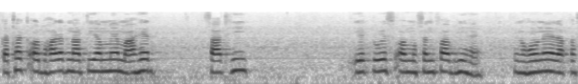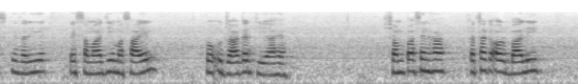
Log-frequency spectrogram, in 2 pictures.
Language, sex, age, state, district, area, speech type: Urdu, male, 30-45, Uttar Pradesh, Rampur, urban, spontaneous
